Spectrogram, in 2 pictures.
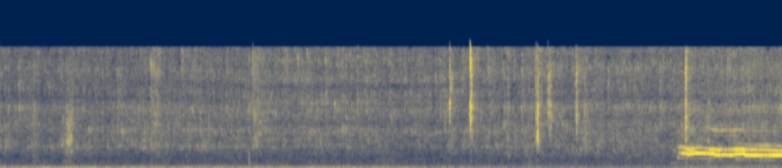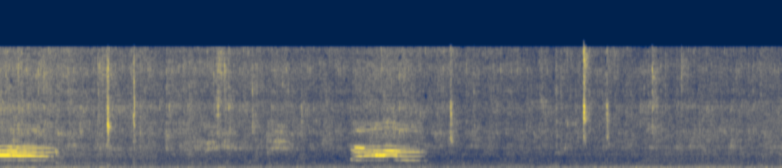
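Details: Cat giving two drawn-out meows, the first long and gently falling, the second shorter and wavering, separated by a few seconds, over a constant low hum with faint clicks.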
